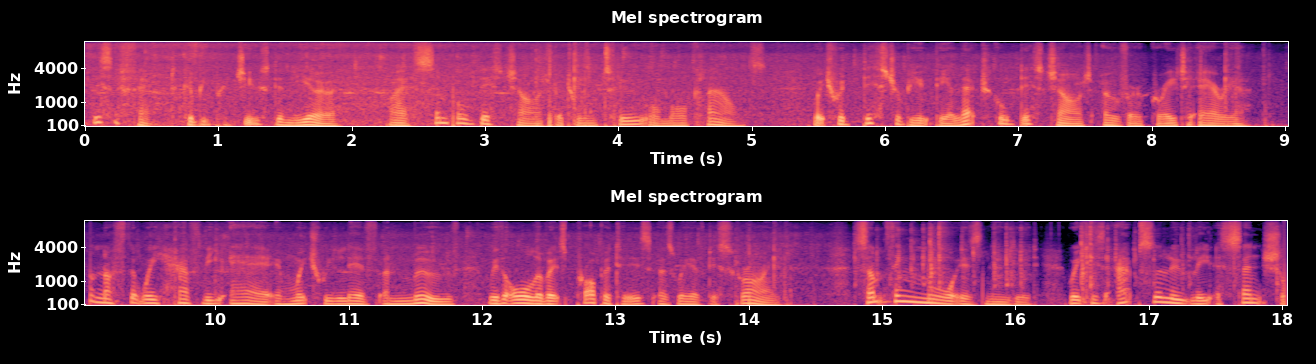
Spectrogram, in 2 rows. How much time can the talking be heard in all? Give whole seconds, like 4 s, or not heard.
18 s.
